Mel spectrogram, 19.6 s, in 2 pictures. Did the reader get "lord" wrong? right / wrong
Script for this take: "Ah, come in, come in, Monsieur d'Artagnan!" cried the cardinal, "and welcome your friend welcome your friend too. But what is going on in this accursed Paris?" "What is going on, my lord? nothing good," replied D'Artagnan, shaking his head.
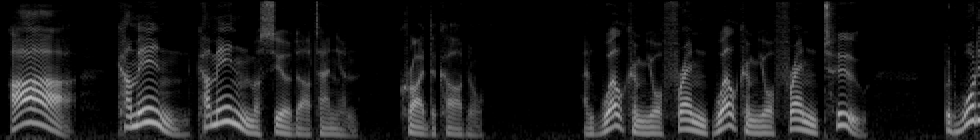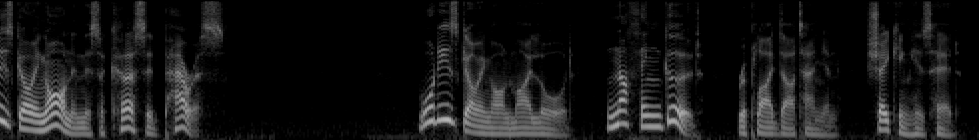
right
